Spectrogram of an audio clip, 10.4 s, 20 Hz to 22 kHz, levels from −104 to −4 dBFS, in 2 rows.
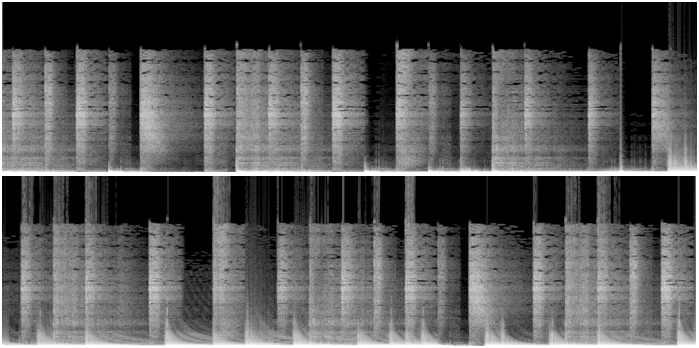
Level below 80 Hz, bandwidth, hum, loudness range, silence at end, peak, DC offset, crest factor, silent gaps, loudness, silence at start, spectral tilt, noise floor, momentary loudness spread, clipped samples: -10 dBFS; 15.5 kHz; none; 9 LU; 0 s; 0 dBFS; under 0.1%; 6 dB; none; -8 LUFS; 0 s; -6.5 dB/octave; -28 dBFS; 14 LU; 2%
